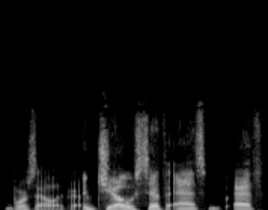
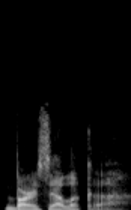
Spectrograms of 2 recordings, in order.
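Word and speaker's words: Borzelleca: Borzelica. Joseph. God damn it. Joseph F. Barzelica.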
